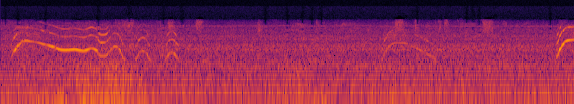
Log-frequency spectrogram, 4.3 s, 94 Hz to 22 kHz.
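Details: Adult female Northern royal albatross at the nest in New Zealand greets her chick with a sky call, afternoon of 28 March 2021; a wavering, warbled whistle opens the clip, then single arched notes follow against strong wind rumble.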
